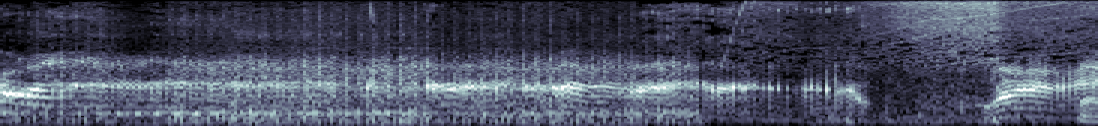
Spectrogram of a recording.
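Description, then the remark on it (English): A steady mechanical whirring of a dental drill runs throughout, with a high-pitched whine that rises and sweeps near the end as the motor revs. “He's going to give his picks, by the way, from the dentist chair. He's back in the dentist chair again.”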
